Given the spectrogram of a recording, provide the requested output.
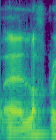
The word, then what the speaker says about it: Loughborough: So Loughborough University, as you can see from how I pronounce it, we have over 17,000 students.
